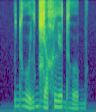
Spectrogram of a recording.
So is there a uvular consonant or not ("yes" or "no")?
yes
